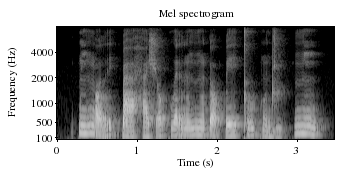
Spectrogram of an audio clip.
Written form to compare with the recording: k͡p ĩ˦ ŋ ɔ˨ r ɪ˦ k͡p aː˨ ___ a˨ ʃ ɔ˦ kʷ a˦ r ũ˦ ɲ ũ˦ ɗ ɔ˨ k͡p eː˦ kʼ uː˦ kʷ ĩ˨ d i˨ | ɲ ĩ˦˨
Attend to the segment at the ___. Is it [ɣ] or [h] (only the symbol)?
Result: h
